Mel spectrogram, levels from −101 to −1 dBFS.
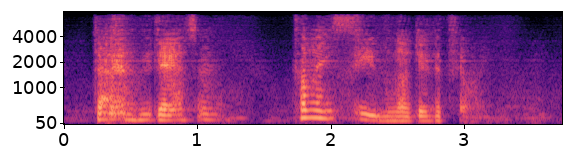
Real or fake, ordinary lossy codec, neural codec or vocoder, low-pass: fake; MP3, 64 kbps; codec, 44.1 kHz, 0.9 kbps, DAC; 7.2 kHz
